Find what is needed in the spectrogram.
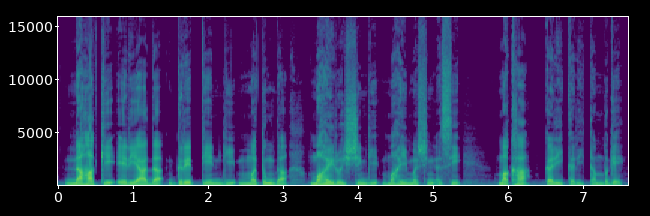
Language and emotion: Manipuri, neutral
